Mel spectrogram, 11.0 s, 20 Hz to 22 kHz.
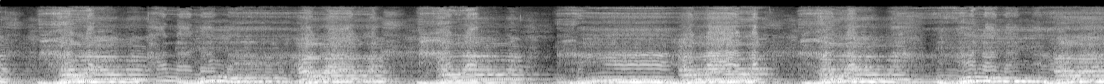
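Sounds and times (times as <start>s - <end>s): male choir singing a cappella: 0.0s - 11.0s.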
